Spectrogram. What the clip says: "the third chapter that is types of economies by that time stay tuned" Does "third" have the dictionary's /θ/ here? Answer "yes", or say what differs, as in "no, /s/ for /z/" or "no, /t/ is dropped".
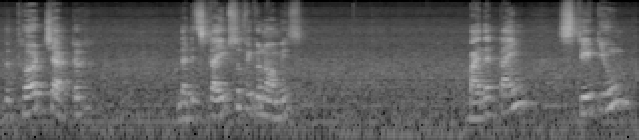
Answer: no, /t/ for /θ/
